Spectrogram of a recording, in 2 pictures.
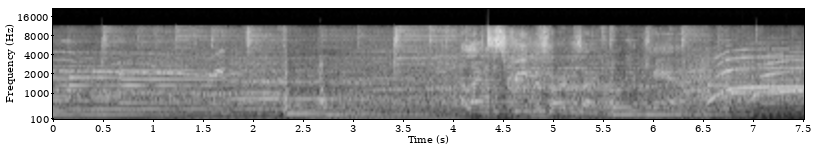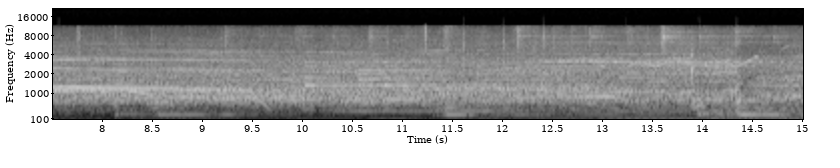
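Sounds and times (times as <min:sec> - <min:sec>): arena crowd noise: 0:00.0 - 0:15.0
long high scream: 0:06.6 - 0:15.0.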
